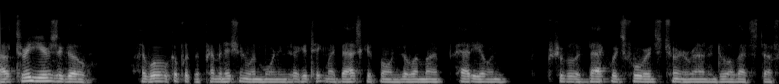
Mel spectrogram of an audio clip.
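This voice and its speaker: Over a quiet background, a man races along at a very fast pace in a medium pitch, his tone dark and mellow and his intonation monotone and flat. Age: 70s. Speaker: person with Parkinson's sharing experience. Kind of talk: casual chat. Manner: halting.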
